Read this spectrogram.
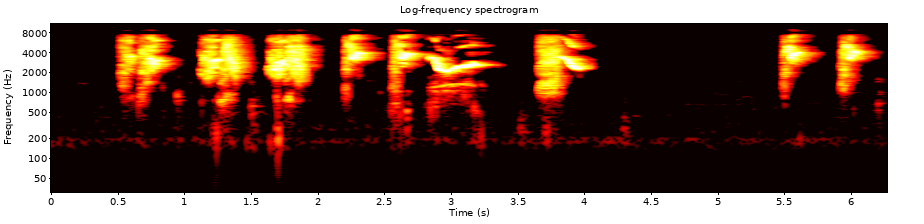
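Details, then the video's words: Javan myna (jalak kebo) calling: seven harsh, buzzy squawks in quick succession, one ending in a falling whistled slur, then a pause and two more short rasping notes. "JALAK KEBO TERIAK TERIAK MEMANGGIL"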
